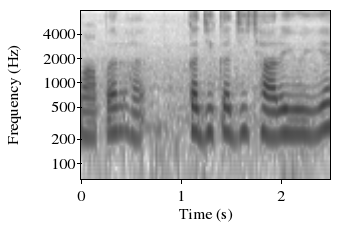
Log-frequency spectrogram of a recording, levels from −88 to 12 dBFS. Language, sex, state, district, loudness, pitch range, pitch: Hindi, female, Jharkhand, Sahebganj, -19 LUFS, 220-245 Hz, 235 Hz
